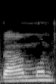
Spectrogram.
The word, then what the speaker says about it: ব্রাহ্মণ: স্যার এই যে ব্রাহ্মণ শব্দটি আছে এখানে উচ্চারণের সময় কি হটাই আগে উচ্চারণ হবে? ব্রাহ্মণা ব্রাহ্ম মটা আগে উচ্চারণ হবে, তারপরে হকারটা হবে।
